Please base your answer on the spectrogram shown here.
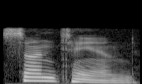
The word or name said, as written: suntanned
